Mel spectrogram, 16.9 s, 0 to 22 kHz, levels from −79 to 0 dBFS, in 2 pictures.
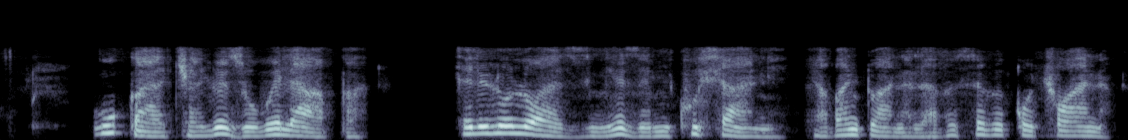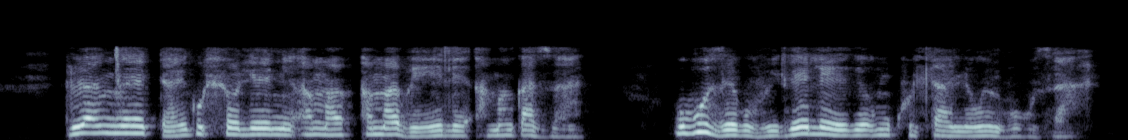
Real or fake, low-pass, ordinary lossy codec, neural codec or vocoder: fake; 5.4 kHz; AAC, 32 kbps; codec, 16 kHz, 8 kbps, FreqCodec, smaller model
